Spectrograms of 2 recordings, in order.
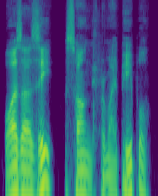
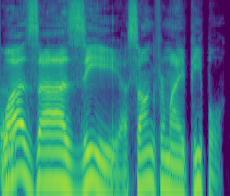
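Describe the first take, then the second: First: It is said in the speaker's plain accent. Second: It is said in a put-on foreign accent.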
